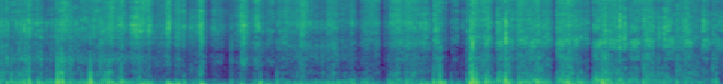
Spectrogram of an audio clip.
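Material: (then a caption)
Paper pulp. An empty white molded paper pulp egg tray with six hollow cups is turned over in the hands while fingertips and nails tap and scratch the cup bottoms and inner walls. Quick, dry taps with low, hollow thumps come in a dense, uneven stream over a soft, steady scratching hiss, each tap dying out almost at once.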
